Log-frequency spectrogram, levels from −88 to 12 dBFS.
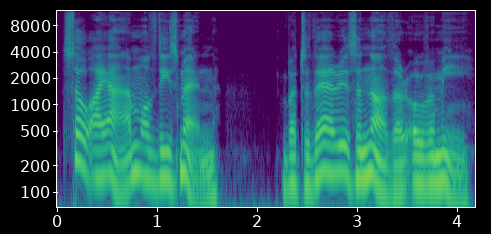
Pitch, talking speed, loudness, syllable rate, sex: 130 Hz, 170 wpm, -16 LUFS, 4.9 syllables/s, male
